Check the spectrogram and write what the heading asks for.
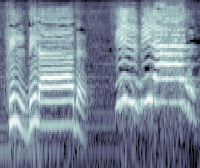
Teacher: دال پر قلقلہ کریں گے اس لیے کہ یہ وقت کی وجہ سے ساکن ہو رہا ہے.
